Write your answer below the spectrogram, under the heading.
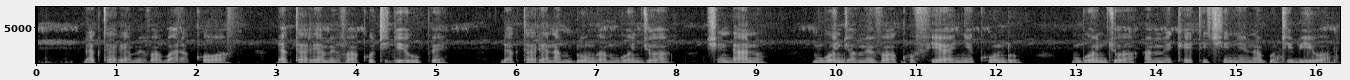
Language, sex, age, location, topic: Swahili, male, 18-24, Kisumu, health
